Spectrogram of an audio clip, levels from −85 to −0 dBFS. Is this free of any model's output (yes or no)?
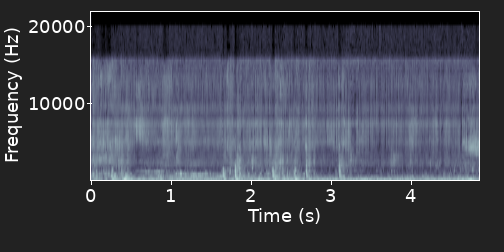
no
